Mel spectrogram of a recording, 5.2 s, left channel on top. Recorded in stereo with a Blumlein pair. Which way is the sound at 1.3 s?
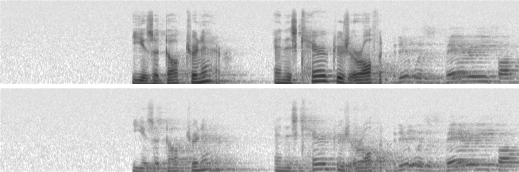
40° left.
